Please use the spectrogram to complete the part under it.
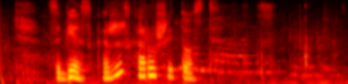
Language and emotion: Russian, positive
